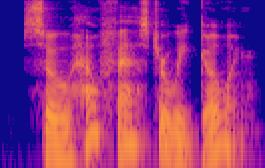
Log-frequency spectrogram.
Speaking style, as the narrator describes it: asked

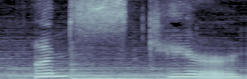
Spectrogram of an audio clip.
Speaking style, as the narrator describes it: she moans

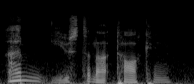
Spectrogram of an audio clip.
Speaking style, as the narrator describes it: said, looking sadly at the ground

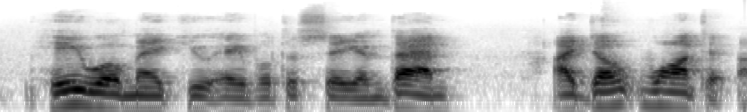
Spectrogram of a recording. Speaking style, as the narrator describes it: I cried, threatening her almost, my fierceness

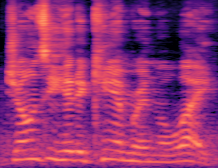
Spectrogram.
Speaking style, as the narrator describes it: she said, laughing

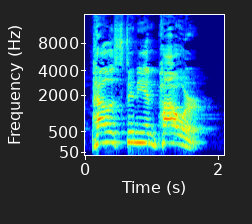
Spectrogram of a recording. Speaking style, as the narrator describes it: I hear someone yell out

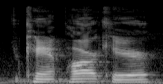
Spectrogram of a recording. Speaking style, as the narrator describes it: he says

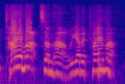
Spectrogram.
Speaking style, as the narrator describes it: they're yelling

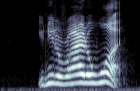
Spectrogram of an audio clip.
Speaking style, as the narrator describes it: a voice called out

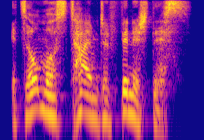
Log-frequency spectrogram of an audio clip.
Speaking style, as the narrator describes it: Fox cried

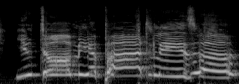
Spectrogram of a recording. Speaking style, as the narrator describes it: he just shouts out

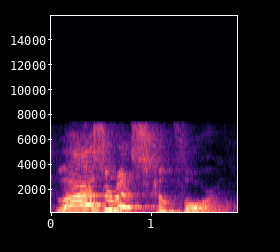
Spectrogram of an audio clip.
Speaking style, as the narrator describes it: he cried with a loud voice

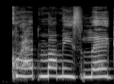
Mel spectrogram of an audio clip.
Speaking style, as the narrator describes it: cried

